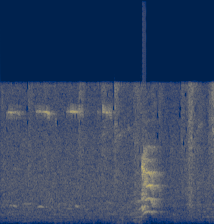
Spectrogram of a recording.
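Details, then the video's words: Jitterbug puppies just over a month old, a lively litter; a single sharp high yip near the end, otherwise quiet background hiss. "Jitterbug puppies"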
